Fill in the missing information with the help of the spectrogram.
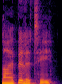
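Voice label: "liability", British English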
